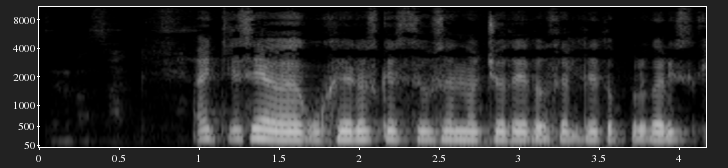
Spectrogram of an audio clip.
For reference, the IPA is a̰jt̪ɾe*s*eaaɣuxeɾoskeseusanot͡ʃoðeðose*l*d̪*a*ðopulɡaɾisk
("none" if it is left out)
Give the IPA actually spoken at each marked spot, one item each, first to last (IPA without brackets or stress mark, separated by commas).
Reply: s, l, e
